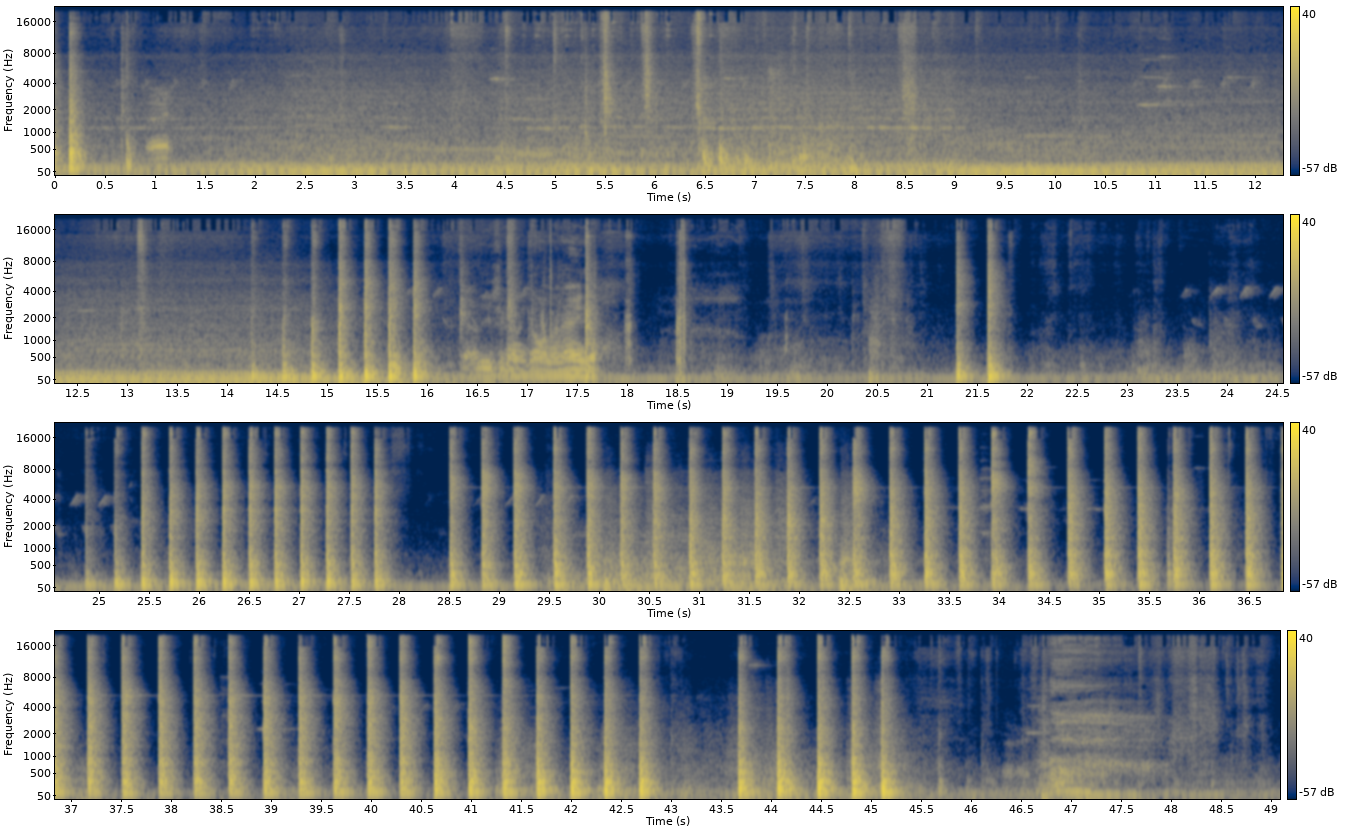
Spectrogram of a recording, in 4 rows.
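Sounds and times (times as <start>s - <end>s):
hammer tapping nails into wood: 24.8s - 42.9s.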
